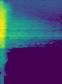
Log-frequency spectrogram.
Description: RIM (R.I.P. SCREW).wav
